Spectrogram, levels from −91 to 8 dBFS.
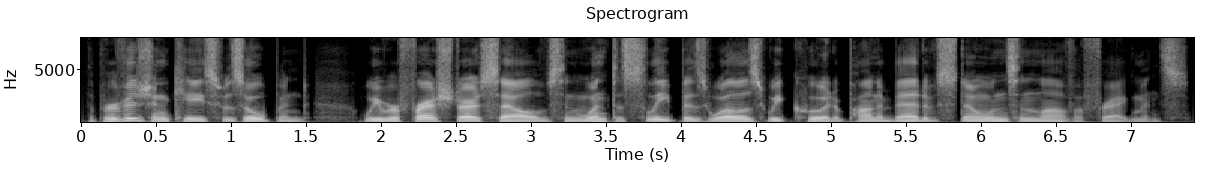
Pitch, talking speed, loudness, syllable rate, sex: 115 Hz, 200 wpm, -18 LUFS, 5.2 syllables/s, male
